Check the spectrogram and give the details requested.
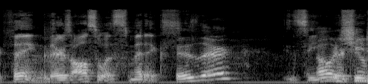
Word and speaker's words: Smithwick's: Someone made me look like an ass at Old Chicago's. I ordered a Smithwick's. And they're like, Smittix?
